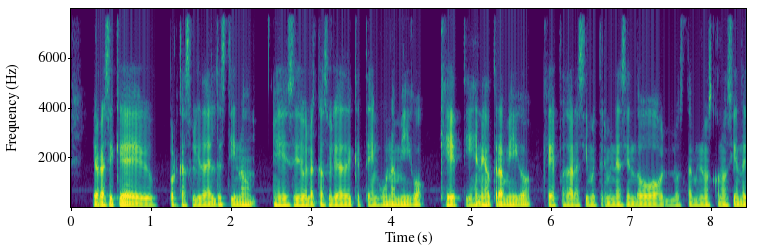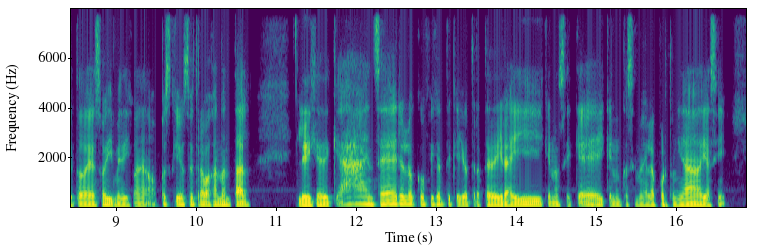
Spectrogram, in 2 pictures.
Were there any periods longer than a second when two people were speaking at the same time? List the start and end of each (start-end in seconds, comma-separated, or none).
none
